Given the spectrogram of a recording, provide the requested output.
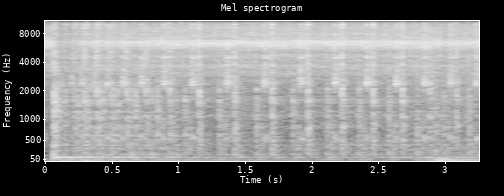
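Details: Old small model steam engine, not run in about 20 years, just come up to pressure: quick even chuffing beats at a steady rate with no knocks or misses; normal running.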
